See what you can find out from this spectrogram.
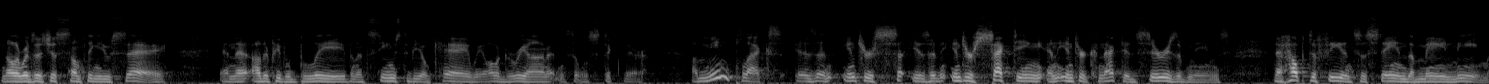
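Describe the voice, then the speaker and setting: A man with an unremarkable speaking voice talks at a fairly quick pace with medium pitch, ordinary pitch variation and big swings in loudness. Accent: American. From United States (came from New Zealand at five). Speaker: activist speaker. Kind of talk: public lecture. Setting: public library event with audience.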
